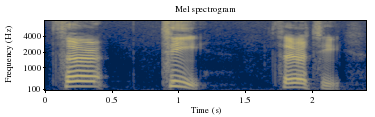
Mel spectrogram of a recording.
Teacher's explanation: in 10 numbers, such as 20 and 30, always stress the first syllable.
